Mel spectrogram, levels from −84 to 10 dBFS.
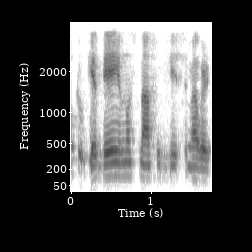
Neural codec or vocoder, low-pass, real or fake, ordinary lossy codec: codec, 16 kHz, 8 kbps, FunCodec, trained on LibriTTS, 25 frames a second; 3.6 kHz; fake; AAC, 24 kbps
